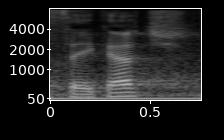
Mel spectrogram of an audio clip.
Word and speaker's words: Szekacs: this presentation will be the pronunciation of my name so again it's somewhat say catch i had some hard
